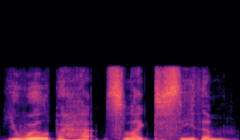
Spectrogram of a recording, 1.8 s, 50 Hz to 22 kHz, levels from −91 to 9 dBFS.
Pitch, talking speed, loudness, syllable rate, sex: 150 Hz, 235 wpm, -19 LUFS, 4.7 syllables/s, female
